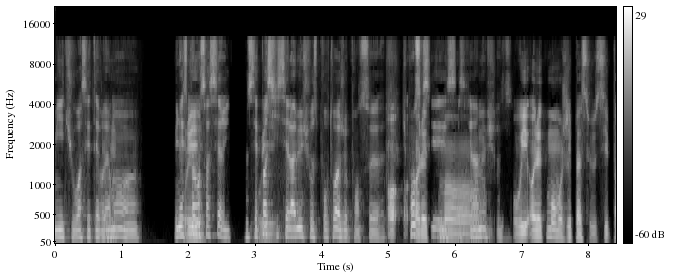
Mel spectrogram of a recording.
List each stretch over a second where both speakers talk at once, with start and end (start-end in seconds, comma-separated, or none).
5.0-6.9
